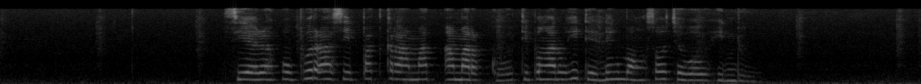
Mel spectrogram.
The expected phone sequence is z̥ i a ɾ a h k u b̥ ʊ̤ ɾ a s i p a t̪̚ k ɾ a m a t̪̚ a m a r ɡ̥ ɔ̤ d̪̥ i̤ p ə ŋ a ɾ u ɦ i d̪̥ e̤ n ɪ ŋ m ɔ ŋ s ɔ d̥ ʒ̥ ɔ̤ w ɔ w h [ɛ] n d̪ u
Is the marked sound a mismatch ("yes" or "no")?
yes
